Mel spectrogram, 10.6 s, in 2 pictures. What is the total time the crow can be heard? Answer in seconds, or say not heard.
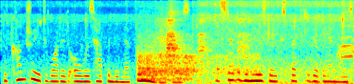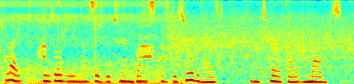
6 s.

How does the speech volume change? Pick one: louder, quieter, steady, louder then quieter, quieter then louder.
steady.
